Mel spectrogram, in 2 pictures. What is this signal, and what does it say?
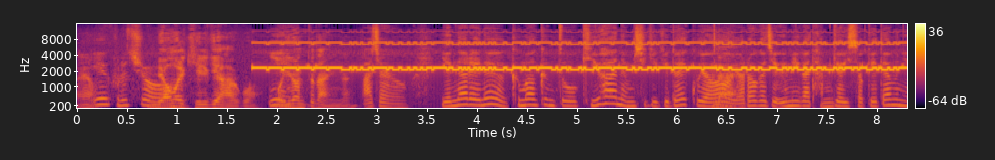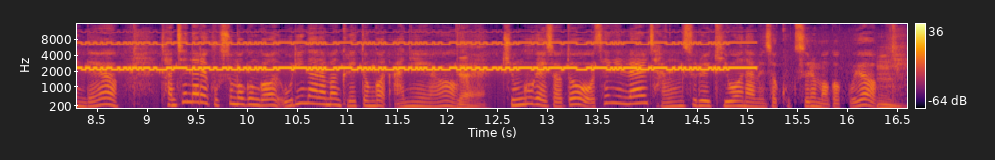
RTTY (50 baud, 170 Hz shift), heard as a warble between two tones, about 2250 Hz centre, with speech in Korean. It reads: A LASSEMBLEE NATIONALE, IL FUT UN DEFENSEUR OPINIATRE DES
